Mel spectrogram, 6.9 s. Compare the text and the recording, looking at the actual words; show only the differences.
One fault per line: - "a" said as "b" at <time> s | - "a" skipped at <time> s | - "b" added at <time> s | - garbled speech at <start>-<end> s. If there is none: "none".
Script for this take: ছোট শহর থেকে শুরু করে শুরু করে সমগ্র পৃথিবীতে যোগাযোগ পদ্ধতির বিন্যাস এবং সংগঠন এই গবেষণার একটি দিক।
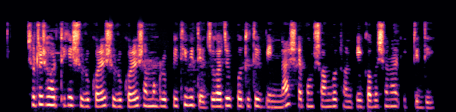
none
